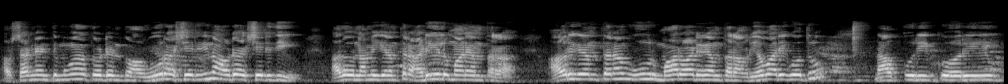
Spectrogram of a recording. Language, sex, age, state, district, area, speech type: Kannada, male, 45-60, Karnataka, Vijayanagara, rural, spontaneous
